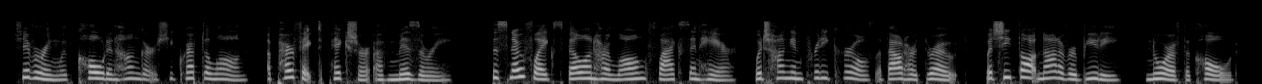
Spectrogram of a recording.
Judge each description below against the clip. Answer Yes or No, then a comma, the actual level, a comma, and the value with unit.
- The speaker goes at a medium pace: Yes, average, 190 wpm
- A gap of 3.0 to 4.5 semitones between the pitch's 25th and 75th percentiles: Yes, average, 3.9 semitones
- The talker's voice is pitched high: Yes, high, 245 Hz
